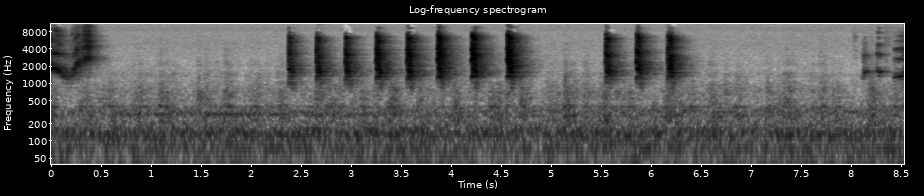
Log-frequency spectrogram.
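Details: Pet caique parrot vocalizing: harsh broadband squawks, a single one, then a rapid run of about nine, then a shorter burst of three, over a low indoor hum.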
